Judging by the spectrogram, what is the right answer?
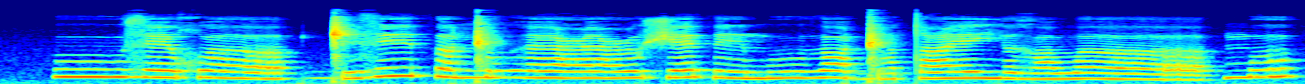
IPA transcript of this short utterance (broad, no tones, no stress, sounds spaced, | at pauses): uː z ɛ χʷ ʌː | ɡ͡ǁ ɪ z ɪː θ ʌ ŋ͡ǁ u ɦ ɜ ʕ ɜ ʕ u ʃ ɛ θ ɪː m uː ð ɒ ɡ͡ǁ u tˤ ɛː j ə ɣ ɒ β ʌː | m ʊ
